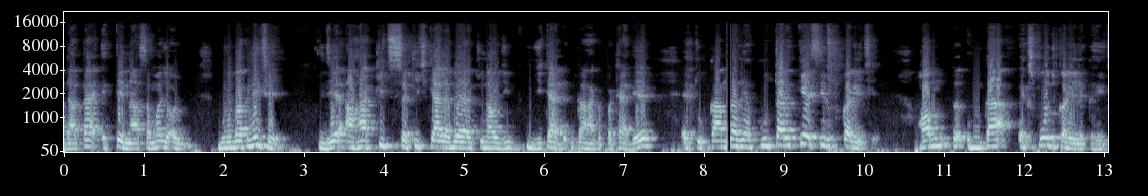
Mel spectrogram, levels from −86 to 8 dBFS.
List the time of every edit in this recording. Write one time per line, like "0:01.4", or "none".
0:08.3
